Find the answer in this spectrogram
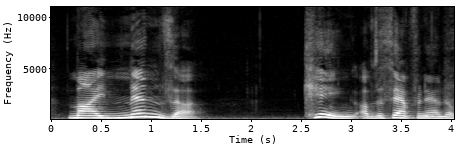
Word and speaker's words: Mensa: Okay, first of all, it's Mensa. Mensa. But that's okay. Okay. It is often mispronounced.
